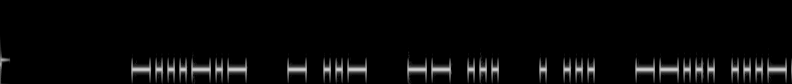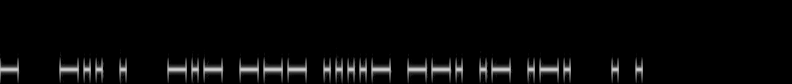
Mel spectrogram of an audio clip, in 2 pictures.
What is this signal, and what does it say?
Morse code, heard as a keyed tone, about 20 wpm, 700 Hz. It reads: <BK> TU MS ES 73 DE KO4GAR EE
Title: POTA QSO Practice - 20wpm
